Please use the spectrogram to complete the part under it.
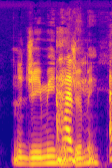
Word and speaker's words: Najimy: Have you met the three main actors, Bette Midler, Sarah Jessica Parker, and Kathy Najimy? I'm pretty sure I'm pronouncing that correctly. – Yeah. Najimy.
